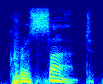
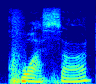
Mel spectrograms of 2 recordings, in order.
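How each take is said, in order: First: All consonants are sounded, with an unusual vowel. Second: The R is silent in this French-style version. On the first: "neither has the oi sound as in English or the wa sound as in French" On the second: "a more French pronunciation, croissant, in which the R becomes silent"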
